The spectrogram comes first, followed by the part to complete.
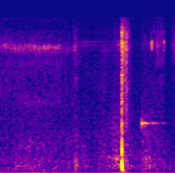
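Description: Near silence: room tone, broken by a single sharp click about a second and a half in, followed by a short faint beep.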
